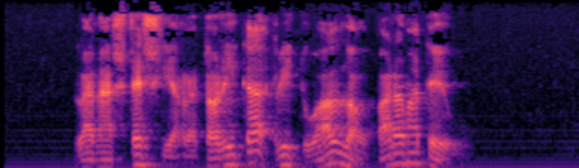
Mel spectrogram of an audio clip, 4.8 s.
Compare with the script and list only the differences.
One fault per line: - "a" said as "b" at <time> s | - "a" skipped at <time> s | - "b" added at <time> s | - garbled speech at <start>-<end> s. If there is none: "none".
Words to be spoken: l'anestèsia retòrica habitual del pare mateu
none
